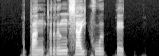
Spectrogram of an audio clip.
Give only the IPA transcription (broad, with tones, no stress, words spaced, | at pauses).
pa˦˥nprɯ˥˩ŋsa˥˩j kwɯ˥˩k̚ʔe˨˩k̚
